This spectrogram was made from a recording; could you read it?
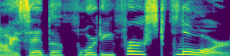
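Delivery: acted-out, all-out, high screaming. Retelling a movie scene where a character dives out: imitating Falcon screaming. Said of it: "And he's screaming".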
